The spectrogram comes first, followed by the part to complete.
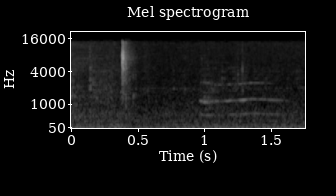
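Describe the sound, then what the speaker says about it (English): A hungry pet kitten gives a brief, faint meow in a quiet room, a single short call with a small sharp tick just before it, heard alone with no talk. "if you hear something, it's my little kitty. She's starting to be hungry"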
